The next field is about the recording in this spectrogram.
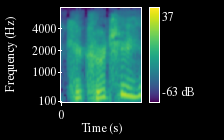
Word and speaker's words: Kikuchi: Did I say her name right? did I get it right? Kikuchi? – Yeah, yeah, right.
